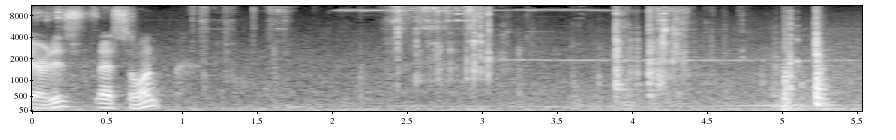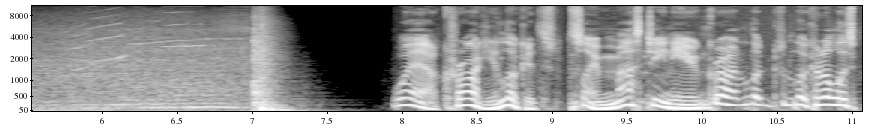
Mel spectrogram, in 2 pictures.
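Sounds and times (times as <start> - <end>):
speech: 0.0 - 1.2, 8.0 - 11.0
metal studio keys jangling as they are dug out: 1.1 - 4.8
thud: 7.0 - 7.4.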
